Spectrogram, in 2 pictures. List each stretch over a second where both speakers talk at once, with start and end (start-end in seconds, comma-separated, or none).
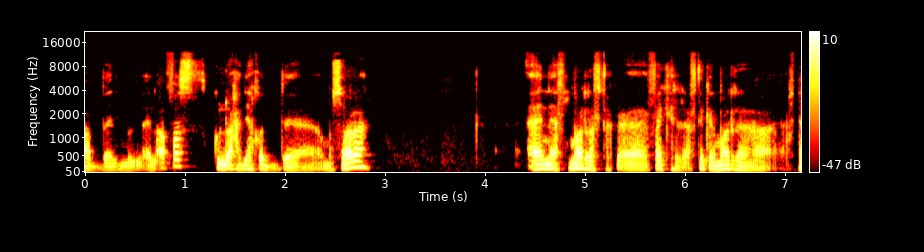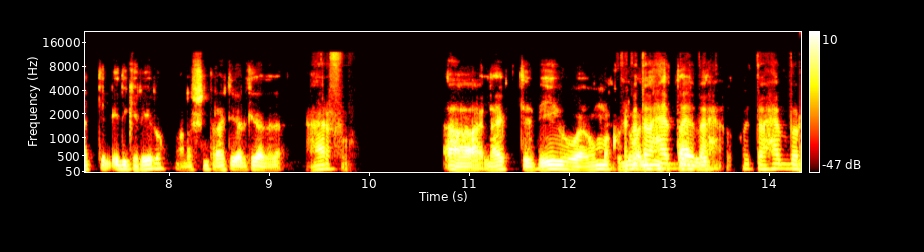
12.4-13.7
